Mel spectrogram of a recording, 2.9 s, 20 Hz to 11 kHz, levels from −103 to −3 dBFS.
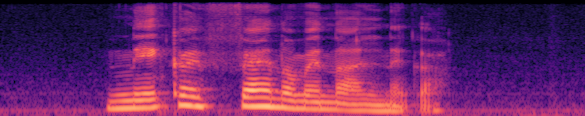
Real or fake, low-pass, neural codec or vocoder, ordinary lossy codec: real; 9.9 kHz; none; none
